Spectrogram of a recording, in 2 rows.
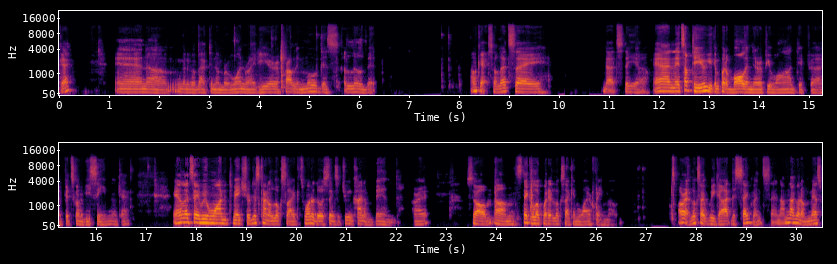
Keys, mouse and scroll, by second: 3.0 KP_1, 3.9 shift+middle click, 5.2 click, 6.4 g, 8.2 scroll up 2, 8.4 scroll down 3, 8.5-9.1 scroll down 6, 9.2 middle click, 13.9 middle click, 17.0-17.6 scroll up 2, 17.6-18.0 scroll down 2, 18.3 shift+middle click, 18.7 shift+middle click, 19.9 Tab, 23.1 scroll up 2, 25.5 click, 29.2 middle click.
